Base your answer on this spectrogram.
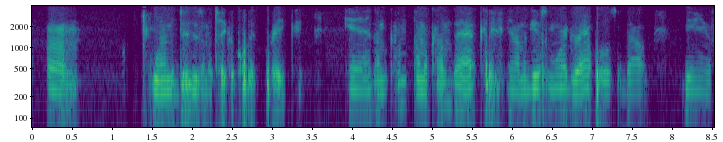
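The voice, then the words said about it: Strained, fading hoarse voice. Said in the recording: “It looks like I'm losing my voice a little bit, so hopefully you can hear me.”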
